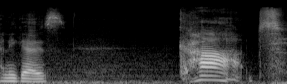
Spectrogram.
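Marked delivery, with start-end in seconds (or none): 1.8-2.9 slowly stretched, long drawn-out delivery. Imitating how he ends a scene after a long pause: long drawn-out cut. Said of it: "Like this long drawn out cut".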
